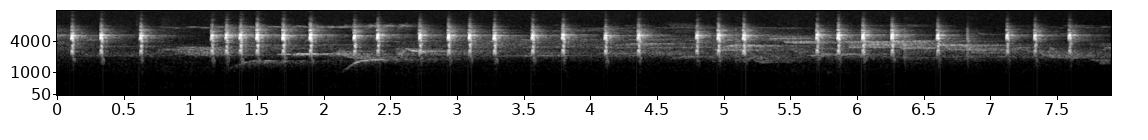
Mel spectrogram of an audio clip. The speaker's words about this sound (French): Parmi les cris pouvant prêter à confusion, voici d'abord ceux du rouge-gorge et du troglodyte. Les tic-tics du rouge-gorge sont légers, délicats et assez peu sonores. Ceux du troglodyte sont plus graves, plus durs, puissants et vigoureux.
